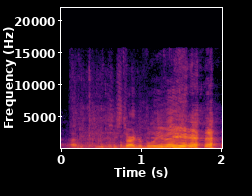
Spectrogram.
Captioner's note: laughs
